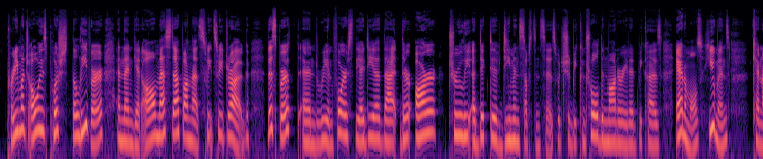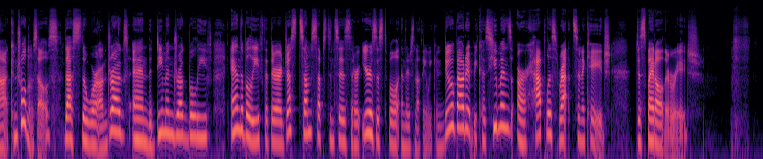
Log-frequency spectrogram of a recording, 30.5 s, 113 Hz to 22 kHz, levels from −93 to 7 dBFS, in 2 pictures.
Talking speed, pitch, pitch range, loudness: 165 wpm, 220 Hz, 195-255 Hz, -26 LUFS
